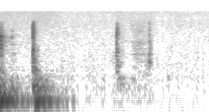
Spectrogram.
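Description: A quiet pause with a few faint short clicks: two in the first half-second, then two fainter ticks about a second and a half in.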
